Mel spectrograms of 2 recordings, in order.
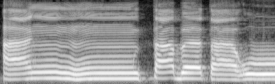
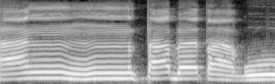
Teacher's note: নুন সাকিনের পরে তা থাকলে নুনটা গুনাহ করে পড়তে হবে।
